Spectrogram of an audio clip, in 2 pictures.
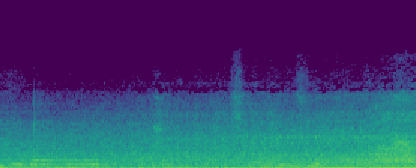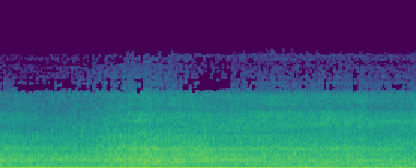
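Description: City bus passing close by: a low engine rumble that builds from about three seconds in, is loudest in the second half and eases off near the end.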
